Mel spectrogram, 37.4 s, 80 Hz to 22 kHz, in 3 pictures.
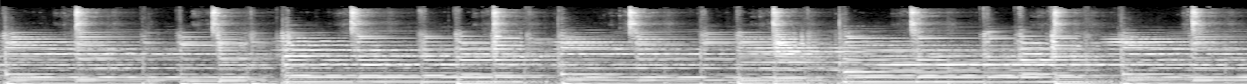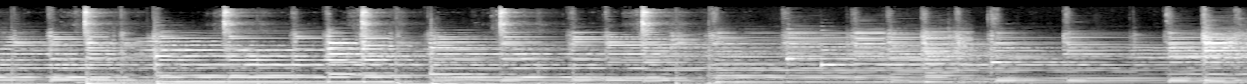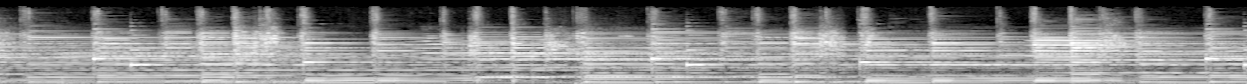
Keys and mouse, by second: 1.8 k, 6.5-8.1 middle drag, 8.1-9.8 drag, 9.4-11.0 right drag, 10.1 g, 11.3-12.9 middle drag, 11.8 a, 12.1 a, 12.9 w, 14.5-15.5 middle drag, 15.5 a, 16.1-18.0 right drag, 17.1 z, 18.0-20.0 middle drag, 20.8 z, 21.2-23.0 middle drag, 23.1 middle click, 23.9 click, 24.3-25.5 middle drag, 24.6-26.3 right drag, 25.5 g, 26.7-28.4 right drag, 27.0 g, 28.1 middle click, 29.9-31.5 right drag, 30.6 g, 31.8-33.8 right drag, 32.0 g, 33.2 click, 33.8-35.2 middle drag, 36.5 click, 36.7-37.4 middle drag.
